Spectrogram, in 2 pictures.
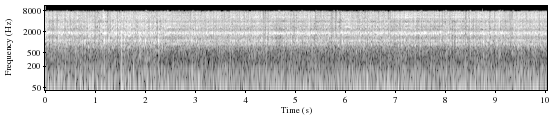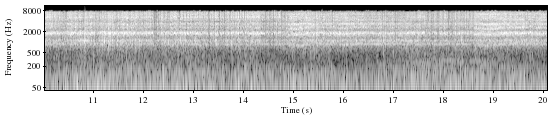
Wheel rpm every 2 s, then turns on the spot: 230, 230, 230, 230, 230, 240, 240, 230, 230, 230.
none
